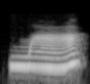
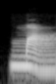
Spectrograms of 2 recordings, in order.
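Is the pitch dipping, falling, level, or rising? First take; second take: rising; dipping. First: The pitch rises from low to high. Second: The pitch dips down and rises again. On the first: "agak lebih dari bawah ke atas" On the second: "Dari atas ke bawah, ke atas lagi"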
